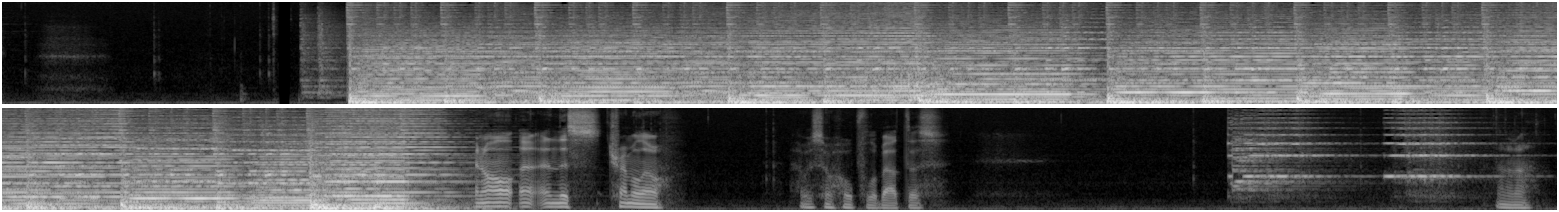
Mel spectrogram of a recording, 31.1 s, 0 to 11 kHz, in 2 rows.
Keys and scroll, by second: 2.8 space, 19.5 space, 30.6 super+a.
